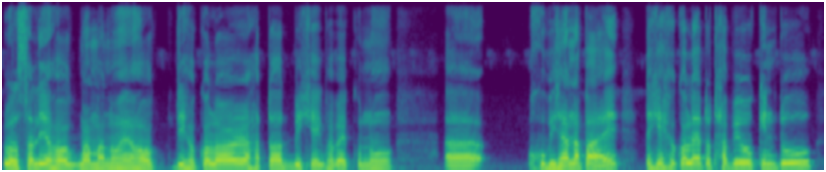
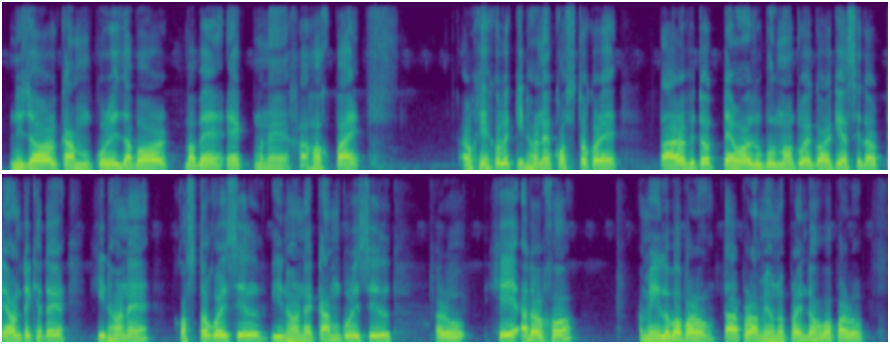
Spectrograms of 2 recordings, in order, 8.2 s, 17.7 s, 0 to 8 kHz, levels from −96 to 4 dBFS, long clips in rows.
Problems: none marked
